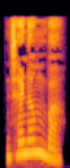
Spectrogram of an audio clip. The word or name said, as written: ಝಣಂಬ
